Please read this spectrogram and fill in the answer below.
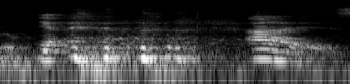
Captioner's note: laughs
